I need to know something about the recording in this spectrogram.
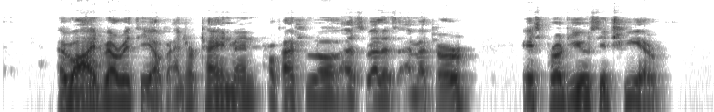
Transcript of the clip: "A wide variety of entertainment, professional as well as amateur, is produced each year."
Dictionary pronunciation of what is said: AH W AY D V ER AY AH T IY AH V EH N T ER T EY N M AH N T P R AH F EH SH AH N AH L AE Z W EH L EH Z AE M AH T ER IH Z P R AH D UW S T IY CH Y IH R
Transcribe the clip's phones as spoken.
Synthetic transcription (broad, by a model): AH W AY D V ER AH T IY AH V EH N T ER T EY N M AH N T P R AH F EH SH AH N AH L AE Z W EH L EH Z AE M AH T ER IH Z P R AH D UW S IH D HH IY R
